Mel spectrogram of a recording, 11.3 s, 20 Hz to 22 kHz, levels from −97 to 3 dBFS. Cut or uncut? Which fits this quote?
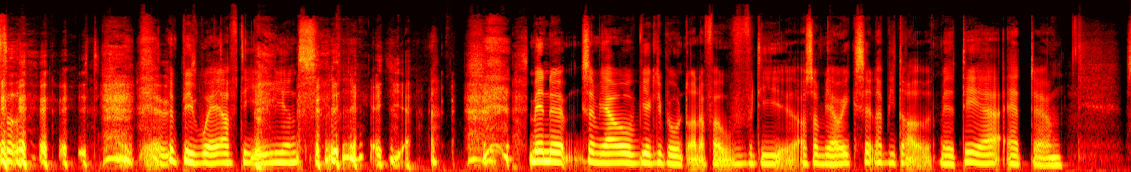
cut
